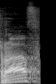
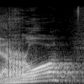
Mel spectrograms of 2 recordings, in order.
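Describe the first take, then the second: First: The word ends with a 'v' sound. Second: The word ends on a vowel sound.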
